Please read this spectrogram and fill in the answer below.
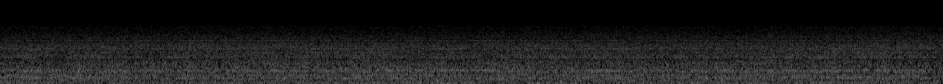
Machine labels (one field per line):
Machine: fan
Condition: abnormal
